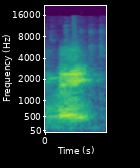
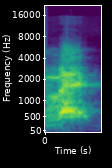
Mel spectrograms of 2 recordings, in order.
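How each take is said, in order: First: The syllable has a long 'ay' vowel. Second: The syllable has a short 'a' vowel. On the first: This is the original Italian pronunciation. "it's really make" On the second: This is how people commonly say it. "people say Mac"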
